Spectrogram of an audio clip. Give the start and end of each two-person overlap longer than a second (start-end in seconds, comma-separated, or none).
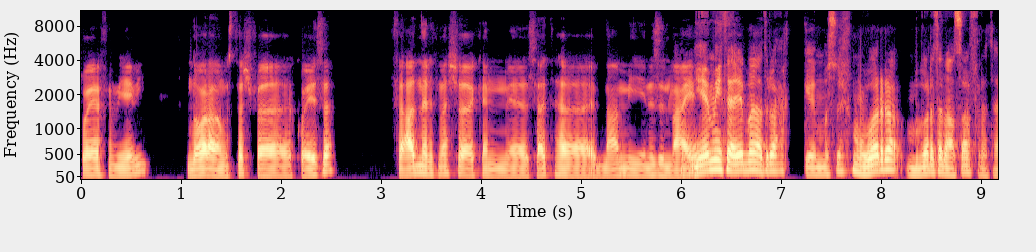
none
